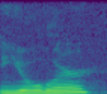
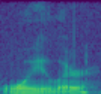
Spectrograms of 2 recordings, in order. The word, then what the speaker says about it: Euler: even though it looks like it could be pronounced euler it's really called the euler okay and the history of mathematics is marked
